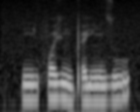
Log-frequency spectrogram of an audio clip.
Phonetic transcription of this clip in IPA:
ɲɯfʌ ʒĩɡpʼɛjĩ zu

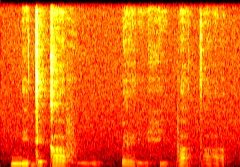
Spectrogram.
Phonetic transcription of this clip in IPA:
ni˦de˧ɡa˧fu˨ | k͡pɛ˨ɾi˨hi˨˦ba˦˨ ta˨

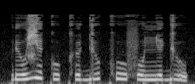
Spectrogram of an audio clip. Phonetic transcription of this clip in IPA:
ɾʲoʑeku kʰʏɡʲu kʰufo ɲeɡʲu

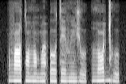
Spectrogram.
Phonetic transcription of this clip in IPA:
vɑtõðˤõbɑ̃ ʔotevĩʒu | ðˤyɡ͡ǀu

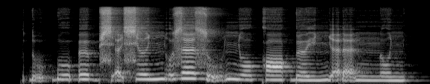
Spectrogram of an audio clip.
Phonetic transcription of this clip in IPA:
ɗṵ˨ ɓu˧ʔø˦˨bɕɛ̰˧ɕɘ˦ ɲṵ˦zɛ˦zṵ˨˦ ɲo˧kɒ˧ ɠø˨j ɲɛ̰˦ɾɛ̰˨nːo˨ɲ

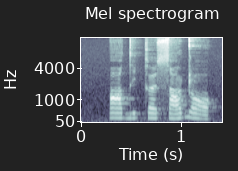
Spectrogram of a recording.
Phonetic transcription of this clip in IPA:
ɑd̪ikœsɑ ɖɔ

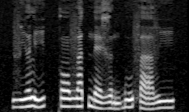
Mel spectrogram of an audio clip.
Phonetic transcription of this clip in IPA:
vi˧˥ə̯li˧˥ | kɔ˧ va˦˥t̚nɛ˨˩ ɣə˨˩˨ŋ ɓu˧˥faː˨˩˨vi˧

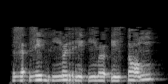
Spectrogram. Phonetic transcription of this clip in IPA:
zəʔzi biŋɵ rĩʔŋ͡mɵ ʔĩzɗɔŋ

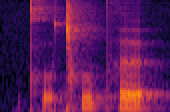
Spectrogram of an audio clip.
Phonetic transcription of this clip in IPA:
kʰo̰ǀʰupʰə

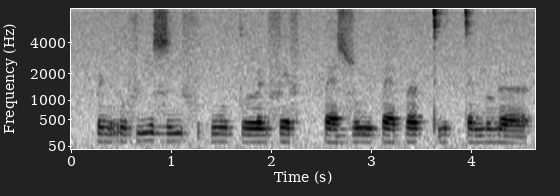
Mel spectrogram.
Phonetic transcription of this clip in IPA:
pɪɳrufi ɮif | wuklːəɳ fefpːɛɮuɲ pɛpœptʼitːɛ n̪uɳœ

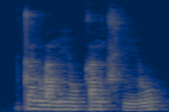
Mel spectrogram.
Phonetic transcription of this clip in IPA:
t̪ɵ˧nwɐ˨˧m iː˨wkɐ˧ŋt͡sʰiː˨˥w

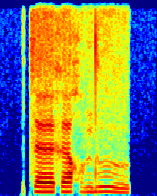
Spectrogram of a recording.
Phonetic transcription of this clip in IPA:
t͡sɛːxɛːχɔ̤ ndɯː

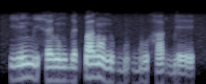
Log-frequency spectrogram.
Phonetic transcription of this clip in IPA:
i˨ɾĩ˨˦ mi˧hɛ˧lũ˧ɡ͡bɛ˧ k͡pa˦lɔ̃˦˨nu˨ ɡ͡bu˨ɡ͡bu˨ha˨ ɡ͡be˨

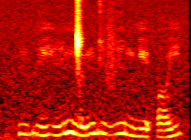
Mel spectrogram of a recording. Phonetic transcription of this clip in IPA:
mbi˧˩˧jiː˩˥ ŋ͡ǀʉ˩˥ŋɡi˥˩viː˥˩m lʲe˧˩˧ʔɔ˩˥j

